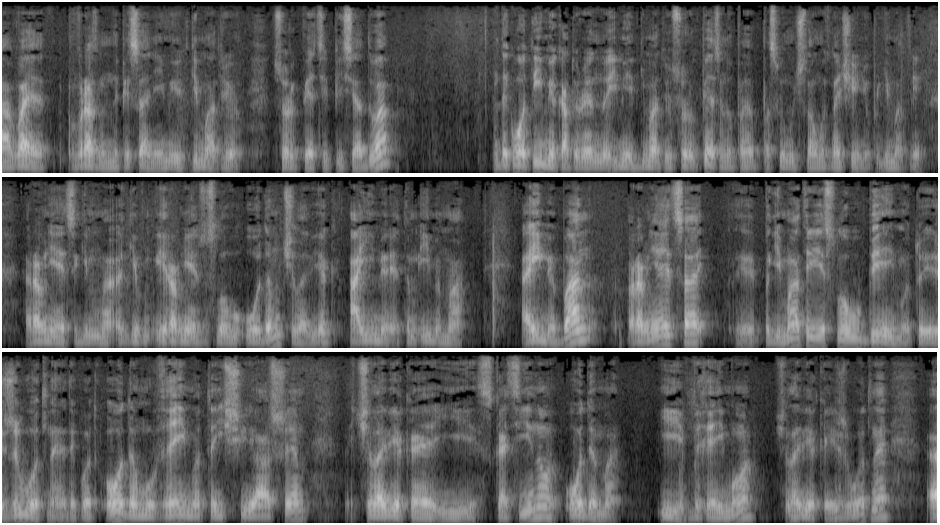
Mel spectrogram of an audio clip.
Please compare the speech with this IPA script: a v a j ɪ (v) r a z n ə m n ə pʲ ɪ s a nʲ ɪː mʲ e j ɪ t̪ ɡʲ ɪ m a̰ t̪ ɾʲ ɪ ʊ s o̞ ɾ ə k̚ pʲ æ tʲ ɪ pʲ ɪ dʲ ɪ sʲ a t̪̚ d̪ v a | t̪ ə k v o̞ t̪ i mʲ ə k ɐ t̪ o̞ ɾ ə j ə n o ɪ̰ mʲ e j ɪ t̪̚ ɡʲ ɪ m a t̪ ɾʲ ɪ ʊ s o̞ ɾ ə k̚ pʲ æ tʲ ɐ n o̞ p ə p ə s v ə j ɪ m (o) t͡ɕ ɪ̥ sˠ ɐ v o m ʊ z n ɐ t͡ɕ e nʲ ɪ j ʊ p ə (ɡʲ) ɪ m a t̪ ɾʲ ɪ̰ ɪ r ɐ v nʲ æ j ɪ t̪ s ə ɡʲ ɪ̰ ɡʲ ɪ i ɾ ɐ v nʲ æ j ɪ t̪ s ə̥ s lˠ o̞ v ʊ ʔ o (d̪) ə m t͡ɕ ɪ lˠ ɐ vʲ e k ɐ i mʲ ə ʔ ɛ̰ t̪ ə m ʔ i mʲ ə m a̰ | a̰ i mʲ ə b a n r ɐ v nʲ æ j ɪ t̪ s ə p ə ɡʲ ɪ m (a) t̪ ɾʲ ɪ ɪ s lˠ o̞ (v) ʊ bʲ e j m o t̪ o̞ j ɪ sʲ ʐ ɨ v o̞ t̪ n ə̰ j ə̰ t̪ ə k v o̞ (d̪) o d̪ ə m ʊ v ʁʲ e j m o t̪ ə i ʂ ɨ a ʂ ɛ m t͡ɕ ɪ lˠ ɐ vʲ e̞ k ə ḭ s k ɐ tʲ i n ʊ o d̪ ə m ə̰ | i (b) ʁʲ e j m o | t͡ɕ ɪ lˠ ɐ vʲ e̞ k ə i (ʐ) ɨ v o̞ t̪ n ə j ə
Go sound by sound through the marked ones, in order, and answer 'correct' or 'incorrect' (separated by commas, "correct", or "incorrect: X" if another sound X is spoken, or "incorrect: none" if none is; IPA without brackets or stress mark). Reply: correct, incorrect: u, correct, correct, correct, correct, incorrect: t̪, correct, correct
